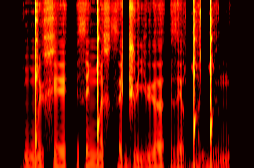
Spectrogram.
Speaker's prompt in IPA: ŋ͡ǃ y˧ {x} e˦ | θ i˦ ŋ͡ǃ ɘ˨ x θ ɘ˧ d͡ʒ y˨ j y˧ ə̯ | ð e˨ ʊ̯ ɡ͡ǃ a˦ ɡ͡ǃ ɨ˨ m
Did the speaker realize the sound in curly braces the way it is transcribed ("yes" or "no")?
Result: yes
